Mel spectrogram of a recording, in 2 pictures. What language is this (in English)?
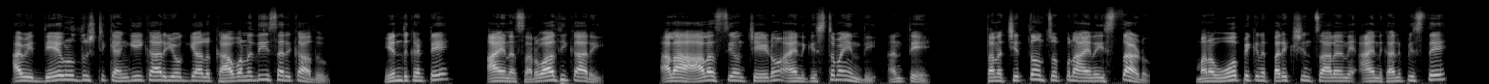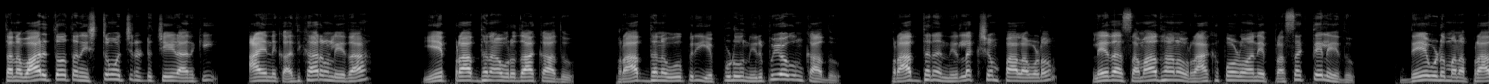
Telugu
